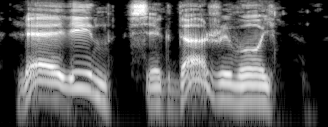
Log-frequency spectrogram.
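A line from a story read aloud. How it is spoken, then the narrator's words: Slow solemn. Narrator (Russian): И медленно, торжественно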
